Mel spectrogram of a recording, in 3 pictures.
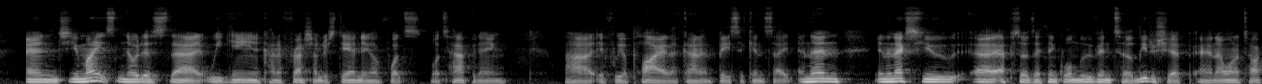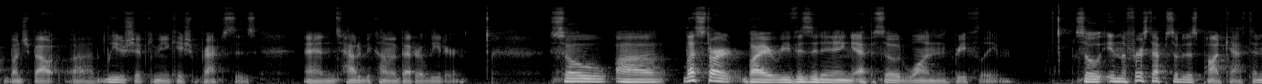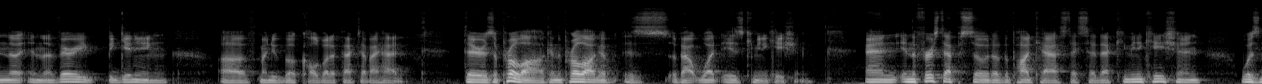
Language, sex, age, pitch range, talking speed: English, male, 20-39, 95-115 Hz, 185 wpm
